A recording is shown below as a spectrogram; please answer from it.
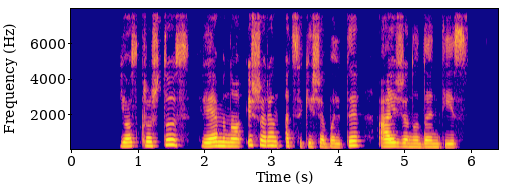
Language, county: Lithuanian, Utena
